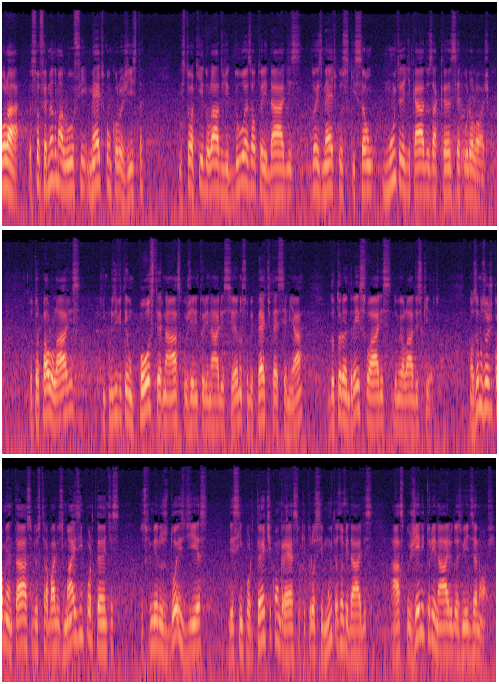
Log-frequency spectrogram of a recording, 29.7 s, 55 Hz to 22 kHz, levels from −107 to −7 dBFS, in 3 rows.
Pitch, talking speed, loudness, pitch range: 130 Hz, 145 wpm, -29 LUFS, 120-150 Hz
